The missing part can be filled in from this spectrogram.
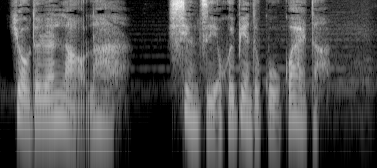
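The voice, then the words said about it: Quiet muttering voice. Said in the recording (Chinese): “小声嘟囔”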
